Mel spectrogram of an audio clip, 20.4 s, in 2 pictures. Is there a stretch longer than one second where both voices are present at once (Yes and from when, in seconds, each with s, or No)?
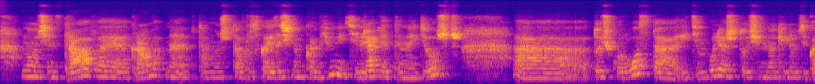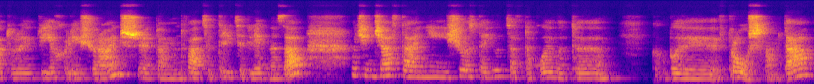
No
